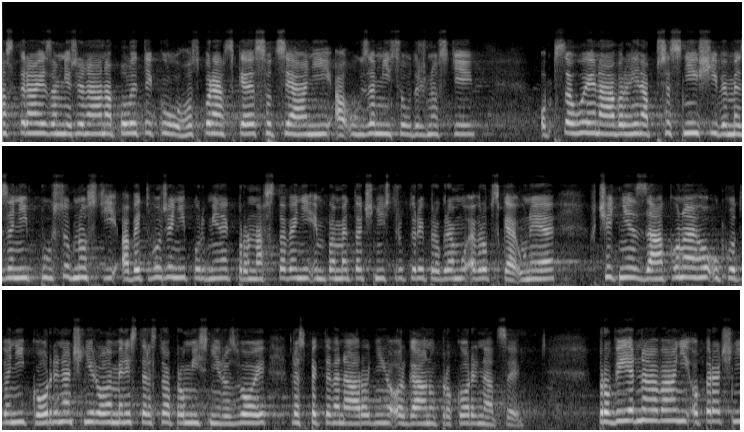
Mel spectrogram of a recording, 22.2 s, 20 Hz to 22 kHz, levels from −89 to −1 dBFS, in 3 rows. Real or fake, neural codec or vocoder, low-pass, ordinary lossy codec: real; none; 7.2 kHz; Opus, 32 kbps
